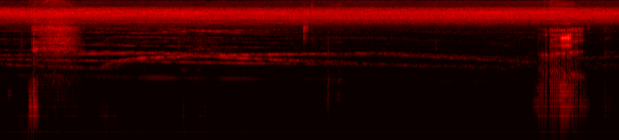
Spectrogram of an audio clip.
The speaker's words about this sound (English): And um, uh, damn sirens.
